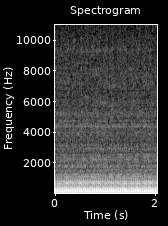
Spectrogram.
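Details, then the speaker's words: Nissan Skyline R33 RB25DET at idle after a power steering hose fix and bleed: a rapid, sharp puffing tick in time with the firing is the exhaust leak, with no noise from the pump. "We've heard no noise from the power steering pump. All the noise is coming from the bloody exhaust leak."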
